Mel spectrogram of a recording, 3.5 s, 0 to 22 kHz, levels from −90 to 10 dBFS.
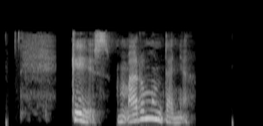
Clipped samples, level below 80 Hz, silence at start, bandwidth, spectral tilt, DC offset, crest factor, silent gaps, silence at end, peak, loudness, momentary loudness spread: under 0.1%; -64 dBFS; 0.25 s; 8.2 kHz; -3 dB/octave; under 0.1%; 20 dB; 0.76-0.94 s; 1 s; -6 dBFS; -23 LUFS; 18 LU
